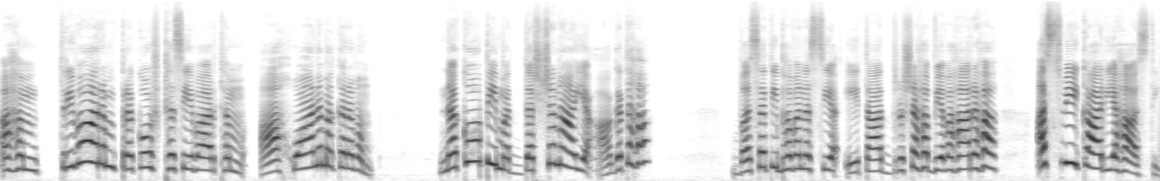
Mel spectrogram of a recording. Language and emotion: Sanskrit, angry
